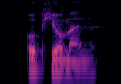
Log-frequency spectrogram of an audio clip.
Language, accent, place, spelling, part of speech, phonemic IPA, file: French, France, Lyon, opiomane, noun, /ɔ.pjɔ.man/, LL-Q150 (fra)-opiomane.wav
- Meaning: opium addict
